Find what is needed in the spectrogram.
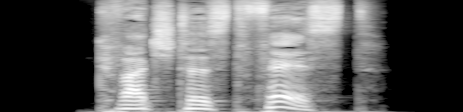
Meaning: inflection of festquatschen: 1. second-person singular preterite 2. second-person singular subjunctive II
- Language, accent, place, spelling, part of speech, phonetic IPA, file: German, Germany, Berlin, quatschtest fest, verb, [ˌkvat͡ʃtəst ˈfɛst], De-quatschtest fest.ogg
